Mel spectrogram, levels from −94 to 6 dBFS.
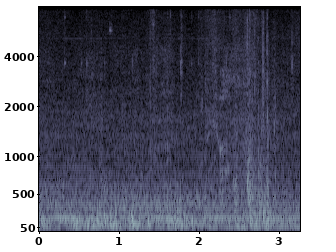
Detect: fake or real real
